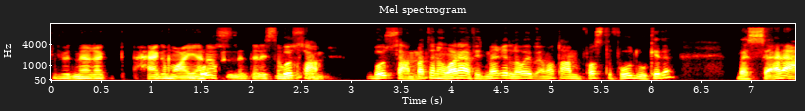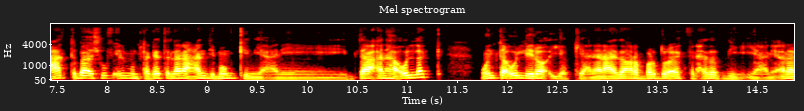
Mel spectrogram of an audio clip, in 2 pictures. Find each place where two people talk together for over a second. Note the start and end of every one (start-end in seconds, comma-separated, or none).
1.4-2.8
